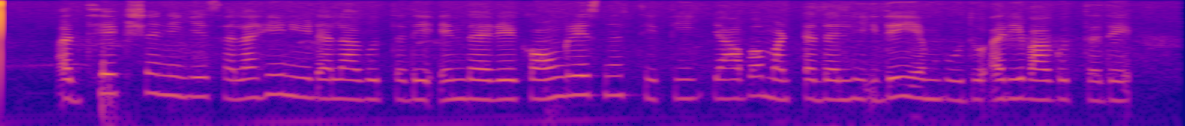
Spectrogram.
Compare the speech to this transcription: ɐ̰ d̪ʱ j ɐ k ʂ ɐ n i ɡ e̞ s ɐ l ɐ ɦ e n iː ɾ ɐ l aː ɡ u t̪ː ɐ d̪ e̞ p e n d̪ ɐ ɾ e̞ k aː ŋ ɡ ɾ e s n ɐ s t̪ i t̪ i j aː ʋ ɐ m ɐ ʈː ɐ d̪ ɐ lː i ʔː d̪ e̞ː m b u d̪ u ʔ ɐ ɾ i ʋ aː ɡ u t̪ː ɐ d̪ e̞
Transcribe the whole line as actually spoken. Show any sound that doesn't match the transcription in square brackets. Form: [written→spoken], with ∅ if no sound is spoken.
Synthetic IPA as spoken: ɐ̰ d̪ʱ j ɐ k ʂ ɐ n i ɡ e̞ s ɐ l ɐ ɦ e n iː [ɾ→ɽ] ɐ l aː ɡ u t̪ː ɐ d̪ e̞ [p→ʔ] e n d̪ ɐ ɾ e̞ k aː ŋ ɡ ɾ e s n ɐ s [t̪→t̪ʰ] i t̪ i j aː ʋ ɐ m ɐ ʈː ɐ d̪ ɐ lː i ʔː d̪ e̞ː m b u d̪ u ʔ ɐ ɾ i ʋ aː ɡ u t̪ː ɐ d̪ e̞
